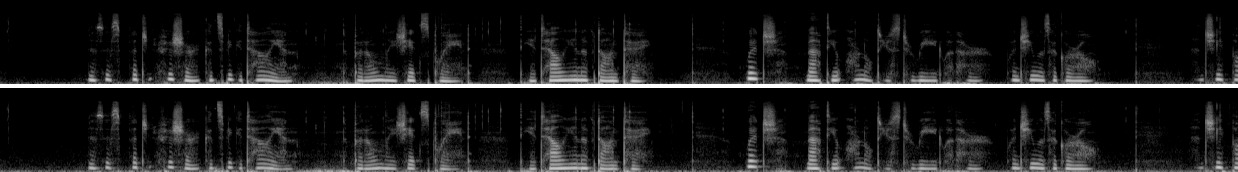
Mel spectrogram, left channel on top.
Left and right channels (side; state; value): both; normal; correlation 0.82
